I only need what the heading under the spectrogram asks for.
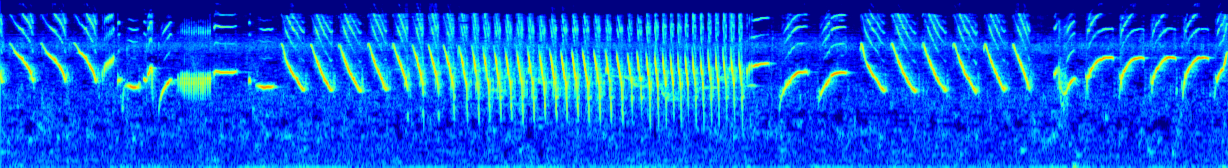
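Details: Canary in full, rolling song, used as a tutor recording for training magpie-robins, leafbirds and kacer: fast upward-sweeping whistles, then a long rapid rattling trill, then more bright sweeping notes.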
